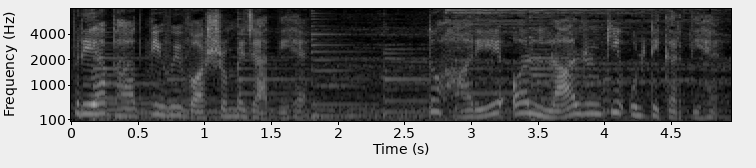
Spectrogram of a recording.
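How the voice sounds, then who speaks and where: A woman's voice: medium pitch, expressive, moderate pace. A woman reading a scripted horror story as narrator for a cartoon. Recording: loud music behind the voice. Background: loud background music.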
